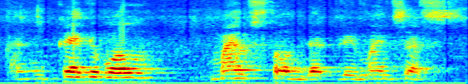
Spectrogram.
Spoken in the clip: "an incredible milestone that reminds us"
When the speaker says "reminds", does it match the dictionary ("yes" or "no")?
no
